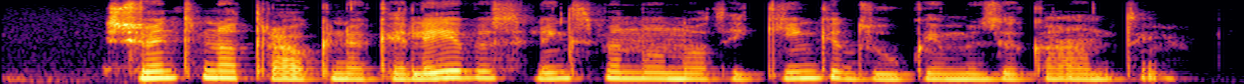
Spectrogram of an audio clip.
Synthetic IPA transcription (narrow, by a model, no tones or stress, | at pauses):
ʃʲʋʲɛnʲt̪ʲɪnʲoːt̪ɾɑˑʊkʲɪnʲoːkʲɛlʲeːʋʲʊslʲɪŋksʲmʲɛnoːnuɔt̪ɐɪkʲɪŋʲɡʲɪd̪zuːkɐɪmʊzʲɪkɑˑnt̪ɐɪ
